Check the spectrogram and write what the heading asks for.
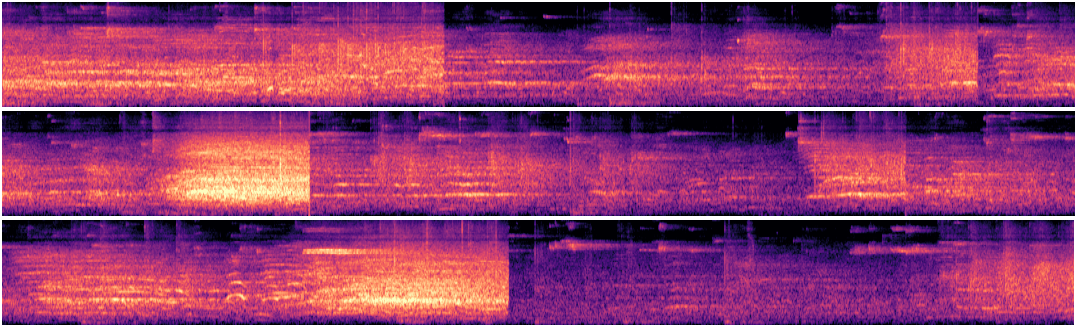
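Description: Live gym sound from high school basketball games: a basketball bouncing on a hardwood court under the chatter of spectators and players in a large echoing hall. Two loud bursts of crowd voices come about halfway through and again near the end, and the sound changes abruptly at cuts between clips.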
